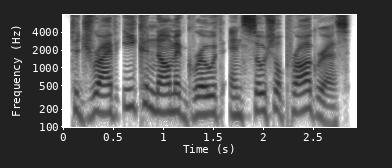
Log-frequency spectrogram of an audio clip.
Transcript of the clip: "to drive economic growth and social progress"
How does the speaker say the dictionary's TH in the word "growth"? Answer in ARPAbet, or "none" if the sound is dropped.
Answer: TH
